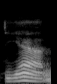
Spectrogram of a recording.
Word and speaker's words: Diane: I like Diane Arbus. We were just talking about I love her. I think she actually pronounced it Deanne.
